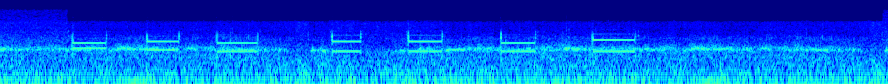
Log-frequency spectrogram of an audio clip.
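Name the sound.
telephone number being dialed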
